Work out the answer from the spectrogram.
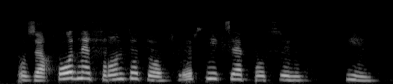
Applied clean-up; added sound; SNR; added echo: neural mask model DeepFilterNet 3.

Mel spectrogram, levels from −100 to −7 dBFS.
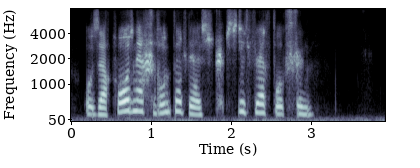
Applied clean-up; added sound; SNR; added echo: neural diffusion model UNIVERSE++.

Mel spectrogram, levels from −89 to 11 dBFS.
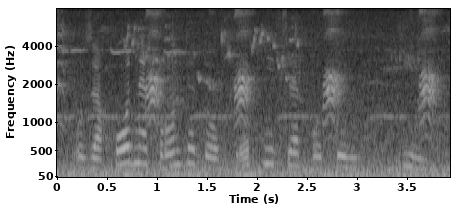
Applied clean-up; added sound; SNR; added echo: none; Bird; -2 dB; none.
